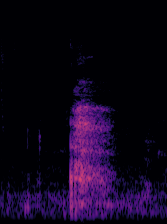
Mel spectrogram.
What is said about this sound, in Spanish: Y me parece oportuno darle inicio a esto con un trago, así que me van a dar un segundo.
